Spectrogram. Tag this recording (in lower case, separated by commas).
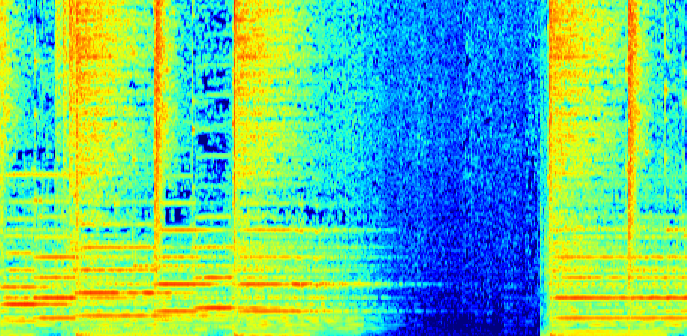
soul music, music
